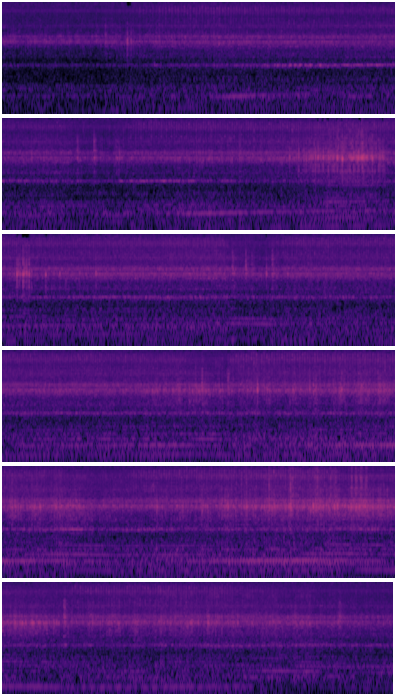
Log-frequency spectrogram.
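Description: Motorcycle engine running on the move, its pitch rising and falling repeatedly as the revs change.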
